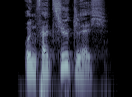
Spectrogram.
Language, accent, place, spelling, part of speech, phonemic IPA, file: German, Germany, Berlin, unverzüglich, adjective, /ˈʊnfɛɐ̯t͡syːklɪç/, De-unverzüglich.ogg
- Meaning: immediate, instantaneous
